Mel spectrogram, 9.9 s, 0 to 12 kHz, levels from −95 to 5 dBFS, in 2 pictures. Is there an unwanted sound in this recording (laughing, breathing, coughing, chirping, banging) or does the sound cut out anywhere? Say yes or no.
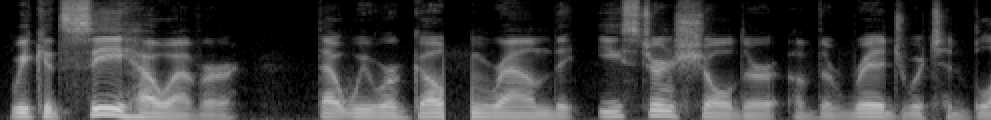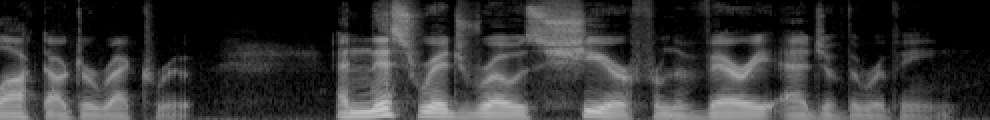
yes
